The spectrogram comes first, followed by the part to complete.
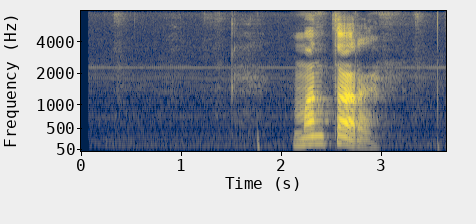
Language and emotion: Russian, neutral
